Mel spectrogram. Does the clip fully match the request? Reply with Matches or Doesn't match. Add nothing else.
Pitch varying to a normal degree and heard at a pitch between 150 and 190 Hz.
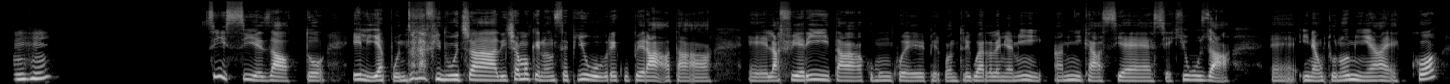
Matches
